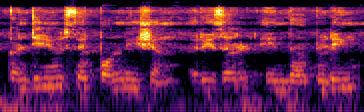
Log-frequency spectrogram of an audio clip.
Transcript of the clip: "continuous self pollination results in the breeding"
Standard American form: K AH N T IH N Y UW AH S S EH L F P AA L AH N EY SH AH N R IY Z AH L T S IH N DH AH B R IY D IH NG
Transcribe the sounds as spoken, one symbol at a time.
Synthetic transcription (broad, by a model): K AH N T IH N Y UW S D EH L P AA L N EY SH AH N R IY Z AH L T IH N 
